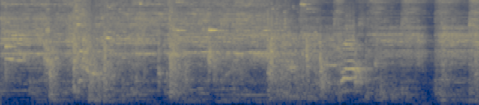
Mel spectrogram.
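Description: A loose jam on an acoustic guitar and an electric guitar, strummed in irregular hard strokes. A voice cries out now and then, most clearly near the end.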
